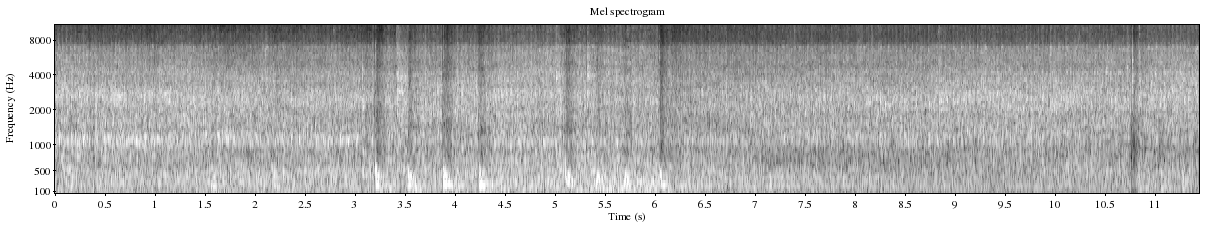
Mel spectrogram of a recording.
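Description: Diesel truck engine idling steadily.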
